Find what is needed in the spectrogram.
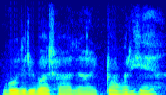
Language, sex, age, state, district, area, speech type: Dogri, male, 30-45, Jammu and Kashmir, Udhampur, rural, spontaneous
